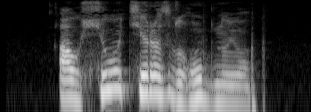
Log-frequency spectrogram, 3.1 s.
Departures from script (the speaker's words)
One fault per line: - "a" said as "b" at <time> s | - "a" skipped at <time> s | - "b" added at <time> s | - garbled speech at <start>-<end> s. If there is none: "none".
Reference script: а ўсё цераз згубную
none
